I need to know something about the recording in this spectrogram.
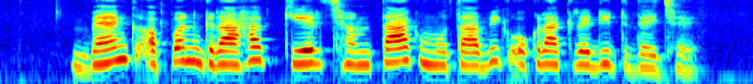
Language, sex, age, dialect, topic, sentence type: Maithili, female, 51-55, Bajjika, banking, statement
